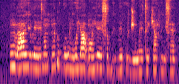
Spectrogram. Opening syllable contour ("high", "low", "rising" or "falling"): falling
